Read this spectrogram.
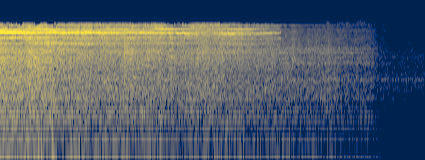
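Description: A subway train rumbles along the track in a tunnel and fades away.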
